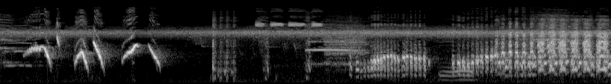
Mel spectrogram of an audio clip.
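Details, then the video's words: Lyrebird, a bird that imitates many sounds, heard in a recording meant for training songbirds (masteran). Three loud downward-curving whistles come first, followed by scattered clicks, short high notes and a fast churring rattle, all over a steady high electronic whine. "Lyrebird ❗BURUNG ISIAN SUARA BISA MENIRUKAN APA SAJA"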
